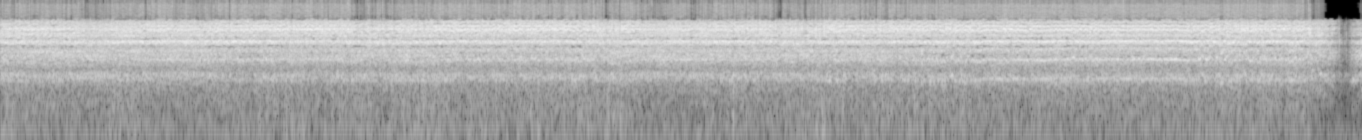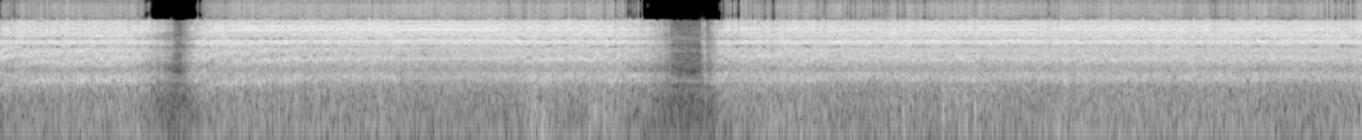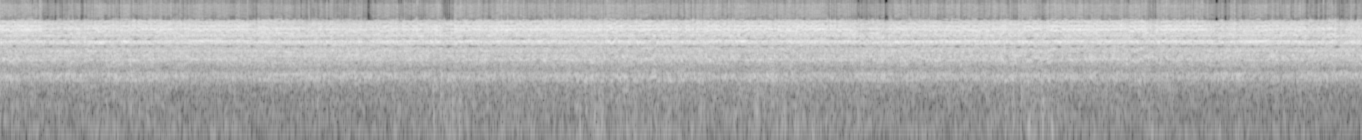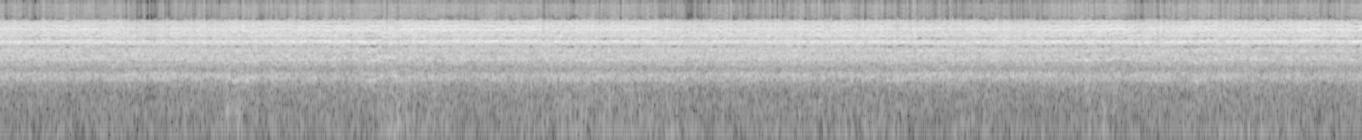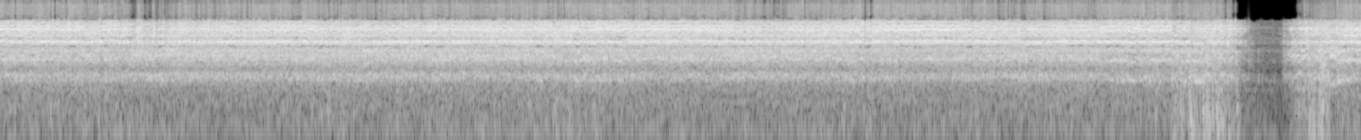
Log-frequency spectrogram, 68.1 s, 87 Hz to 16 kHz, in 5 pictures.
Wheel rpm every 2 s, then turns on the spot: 230, 230, 230, 230, 220, 210, 140, 140, 220, 190, 130, 230, 230, 230, 230, 230, 240, 240, 230, 230, 230, 230, 230, 230, 230, 230, 230, 230, 230, 230, 230, 230, 230, 150.
14-16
